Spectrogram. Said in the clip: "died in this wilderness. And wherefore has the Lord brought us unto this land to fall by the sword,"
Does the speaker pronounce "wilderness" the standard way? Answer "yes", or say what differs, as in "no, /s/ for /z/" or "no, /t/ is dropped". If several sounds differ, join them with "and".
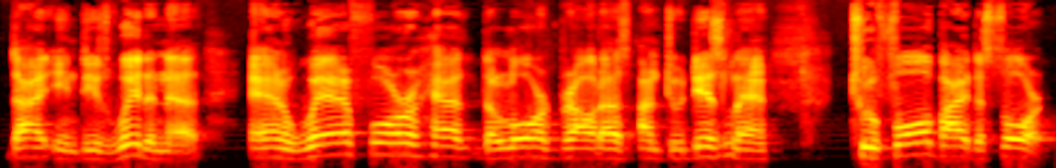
no, /l/ is dropped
